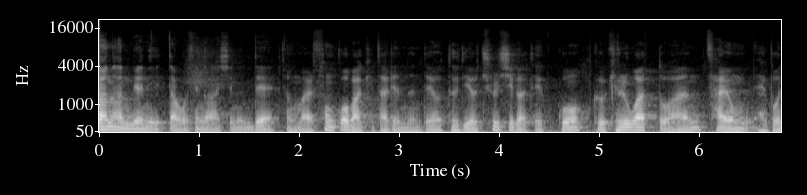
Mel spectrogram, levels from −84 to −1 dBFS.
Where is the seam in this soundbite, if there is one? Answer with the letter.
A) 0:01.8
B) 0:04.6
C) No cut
A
